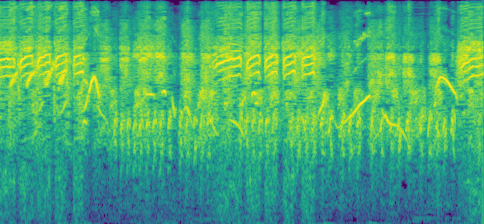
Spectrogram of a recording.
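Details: Bird-luring recording for trapping: a constant busy chatter of high chirps. Slurred rising and falling whistles and fast trilled phrases stand out over it.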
